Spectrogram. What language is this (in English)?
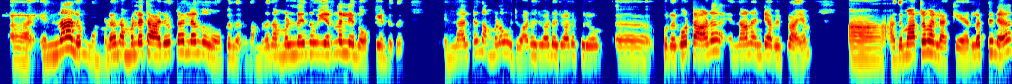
Malayalam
